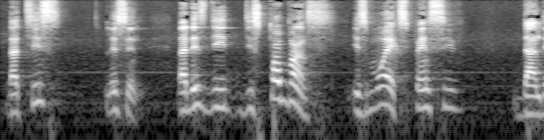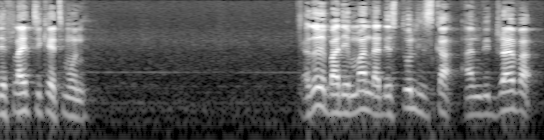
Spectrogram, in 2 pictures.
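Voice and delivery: ordinary talk

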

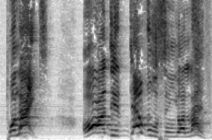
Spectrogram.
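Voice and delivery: high, loud drawn-out battle cry; mock prayer-rally shout. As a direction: bellow it like a vigil leader rallying the crowd. Mimicking night vigil war cries.

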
